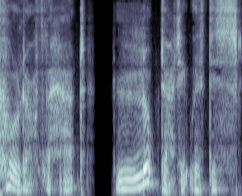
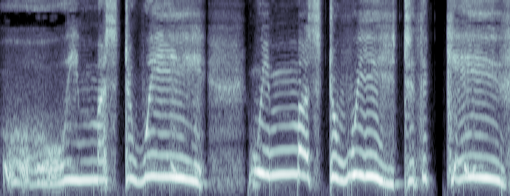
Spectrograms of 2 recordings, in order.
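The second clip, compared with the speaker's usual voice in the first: put-on high, slow, urgent cry of a wounded old laird; cried out; 13 semitones higher, 5 dB louder, slower than usual. A narrator's reading. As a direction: plead it out, much higher and drawn out. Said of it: "he cried".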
